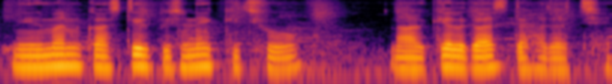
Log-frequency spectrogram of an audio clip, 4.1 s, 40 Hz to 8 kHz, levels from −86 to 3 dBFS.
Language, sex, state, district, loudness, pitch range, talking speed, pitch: Bengali, male, West Bengal, Cooch Behar, -18 LUFS, 105-125 Hz, 115 wpm, 115 Hz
